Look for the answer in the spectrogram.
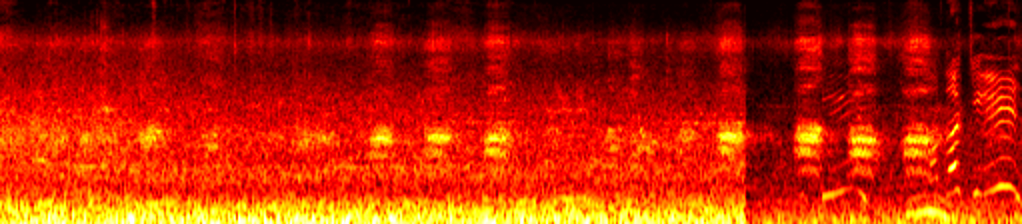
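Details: Crows cawing in a steady noisy background, harsh short caws repeated roughly twice a second for several seconds, followed by people's voices and other bird chirps near the end.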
